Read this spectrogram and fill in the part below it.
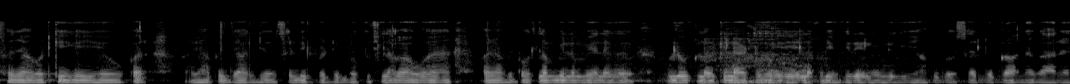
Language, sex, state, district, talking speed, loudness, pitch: Hindi, male, Bihar, Saran, 225 wpm, -37 LUFS, 95 Hz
